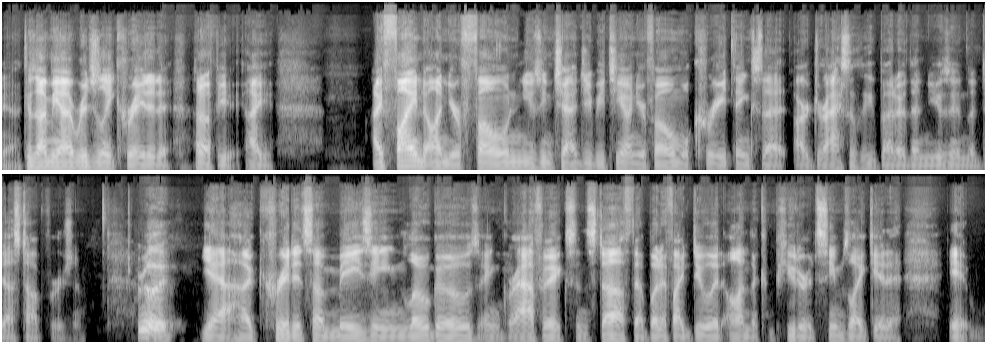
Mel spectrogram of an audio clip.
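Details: Adult male speaker; typical speech.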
